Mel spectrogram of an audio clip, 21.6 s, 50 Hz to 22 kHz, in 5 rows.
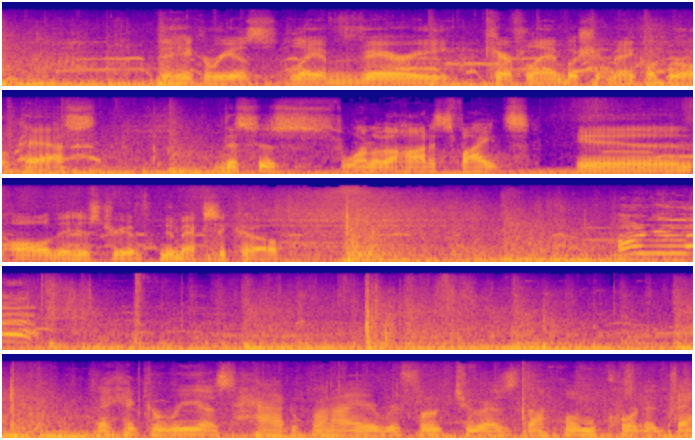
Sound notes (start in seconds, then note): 10.7 gunshot; 15.2 gunfire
